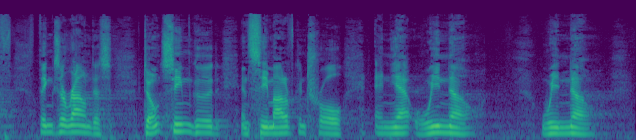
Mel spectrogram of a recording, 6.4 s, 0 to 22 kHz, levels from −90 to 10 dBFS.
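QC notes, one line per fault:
Nothing stood out on listening to the speech in this clip.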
